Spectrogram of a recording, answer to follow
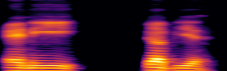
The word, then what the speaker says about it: Newark: But you also, if you're from that area, you know that it's also not Newark. N-E-W-A-R-K. It's Newark.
